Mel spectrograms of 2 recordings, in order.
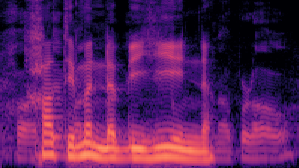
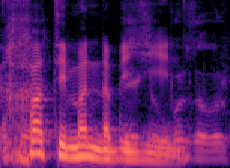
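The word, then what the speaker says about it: خاتم النبيين: entendu que l'enseignant à leur enseigner la prononciation ratman la biguine par lille à 10 ans et leurs ratés man la biguine à la place de rater manabi c'est à dire avec le fatras sur la lettre tard au lieu de la placera sous la lettre car certes c'est de prononciation sont possibles à dire lit mais je préfère la prononciation ratman la biguine car elle signifie le sou des prophètes raté mounana buy-in signifie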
